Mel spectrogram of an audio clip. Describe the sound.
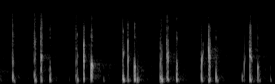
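Someone clicks their tongue to imitate a horse's hooves, a clip-clop in quick galloping groups of three or four repeating steadily for a few seconds, with no talking.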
